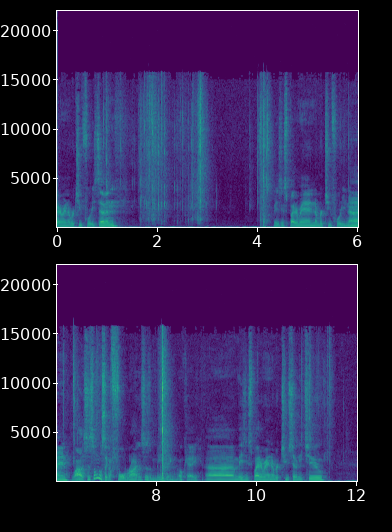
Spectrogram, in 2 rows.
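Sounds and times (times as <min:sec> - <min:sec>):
plastic bags crinkling: 0:00.8 - 0:03.2, 0:03.8 - 0:04.3, 0:10.7 - 0:11.8.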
